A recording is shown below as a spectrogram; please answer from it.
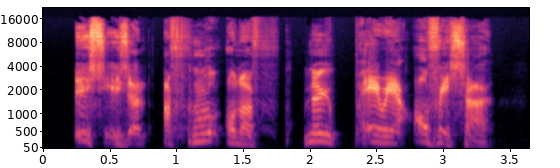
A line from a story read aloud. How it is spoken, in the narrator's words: screamed the corporal in a muffled voice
